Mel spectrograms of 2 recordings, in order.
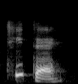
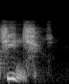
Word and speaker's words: Tite: Although, you know, I'm sorry, but according to all of my BN Sports commentators, you have Tite, not Cheech. Tite, according to BN Sports. – This pronunciation is Cheech.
